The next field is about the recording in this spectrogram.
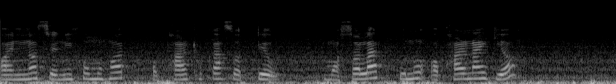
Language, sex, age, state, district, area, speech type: Assamese, female, 45-60, Assam, Sonitpur, urban, read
